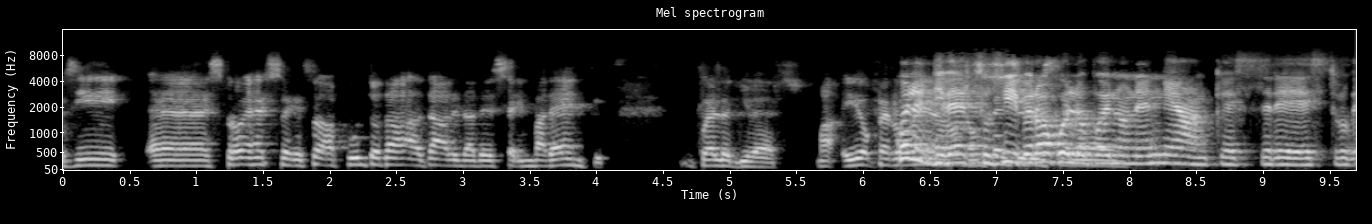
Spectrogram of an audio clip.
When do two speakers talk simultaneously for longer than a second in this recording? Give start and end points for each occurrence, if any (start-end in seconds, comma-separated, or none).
6.2-8.0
